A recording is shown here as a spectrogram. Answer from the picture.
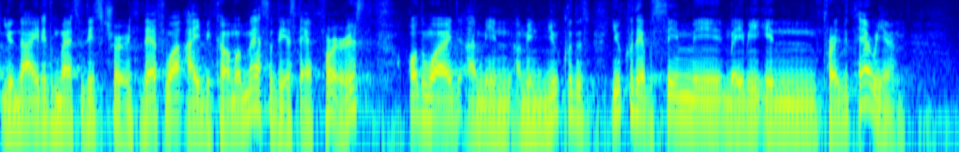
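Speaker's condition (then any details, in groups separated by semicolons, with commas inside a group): Cleft lip and palate; fed formula and cow milk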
